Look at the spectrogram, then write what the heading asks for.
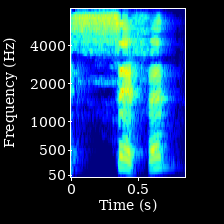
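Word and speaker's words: סֵפֶר: Y se lee sefer, se acentúa en la primera sílaba porque encontramos este tipo de acento aquí arriba.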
